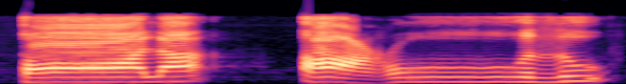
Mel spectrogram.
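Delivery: क़ाला आऊज़ु slowly, long vowels held steady; lengthened recitation. Shown as a demonstration. Teacher showing students how, drawn-out vowels in क़ाला आऊज़ु. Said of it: "इस तरीके से".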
